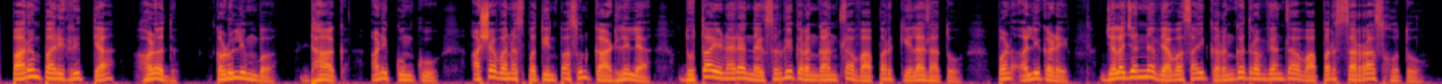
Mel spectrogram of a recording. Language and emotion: Marathi, neutral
